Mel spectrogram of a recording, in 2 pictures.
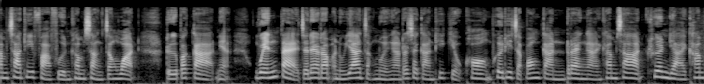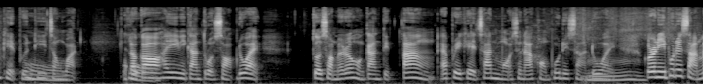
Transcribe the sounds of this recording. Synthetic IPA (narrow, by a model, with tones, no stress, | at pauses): a˥˩mt͡ɕʰaː˥˩t̪̚ʰːiː˥˩faː˨˩fɯː˩˦nkʰa˧msa˨˩ŋt͡ɕa˧ŋwa˨˩t̪̚ɾɯː˩˦pɾa˧kaː˨˩t̪̚ni˥˩ə | we˦˥nt̪ɛː˨˩t͡ɕa˨˩daː˥˩jɾa˦˥p̚ʔa˧nu˦˥jaː˥˩t̪̚t͡ɕaː˨˩k̚nu˨˩əjŋaː˧nɾaː˥˩t͡ɕʰa˧kaː˧nt̪ʰiː˥˩ki˨˩əwkʰɔ˥˩ŋpʰɯ˥˩t̪ʰiː˥˩t͡ɕa˨˩pɔ˥˩ŋka˧nɾɛː˧ŋːaː˧nkʰaː˥˩mt͡ɕʰaː˥˩t̪̚kʰɾɯ˥˩ənjaː˦˥jkʰaː˥˩mkʰeː˨˩t̪̚pʰɯː˦˥nt̪ʰiː˥˩t͡ɕa˧ŋwa˨˩t̪̚ | lɛː˦˥wkɔː˥˩ɦa˥˩jmiː˧kaː˧nt̪ɾu˨˩ət̪̚sɔː˨˩p̚du˥˩əjt̪ɾu˨˩t̪̚sɔː˨˩n˧jɾɯ˥˩əŋkʰɔ˩˦ŋkaː˧nt̪i˨˩t̪ːa˥˩ŋʔɛ˦˥pʰli˧˥kʰeː˧t͡ɕʰa˥˩nmɔː˩˦t͡ɕʰa˧na˦˥kʰɔː˩˦ŋpʰuː˥˩djsaː˩˦ndu˥˩əjkɔː˧ɾa˧niː˧pʰuː˥˩du˧˥˩saː˩˦nm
